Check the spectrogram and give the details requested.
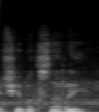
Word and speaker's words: Чебоксары: стороны и каракас и и поскольку ударение на последний слог то вы не чебоксар ой а чебоксары я так думаю далеко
